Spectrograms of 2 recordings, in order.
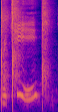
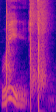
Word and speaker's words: reach: which is more like Ricky Ricky it's wrong it's reach reach okay so make sure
